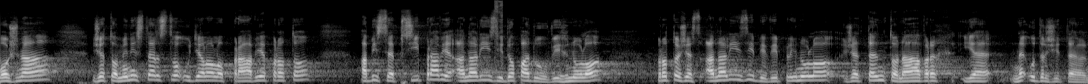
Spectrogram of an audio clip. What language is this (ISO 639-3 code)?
ces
